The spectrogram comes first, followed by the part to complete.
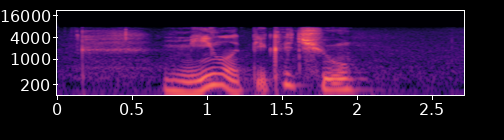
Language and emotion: Russian, positive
